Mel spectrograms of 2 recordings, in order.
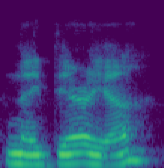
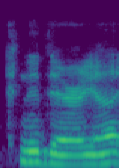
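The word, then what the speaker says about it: Cnidaria: what we call uh nigeria or knidderia if you pronounce the sea and there are all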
